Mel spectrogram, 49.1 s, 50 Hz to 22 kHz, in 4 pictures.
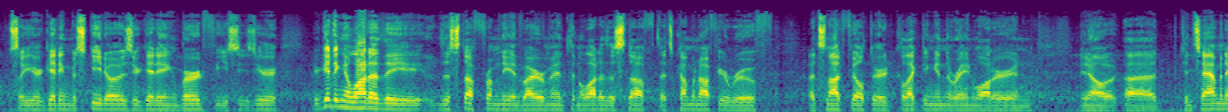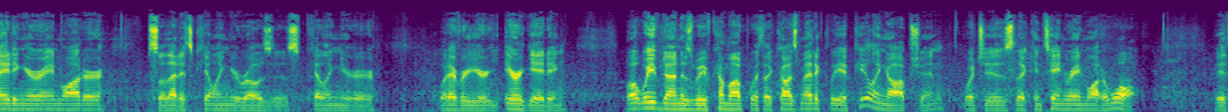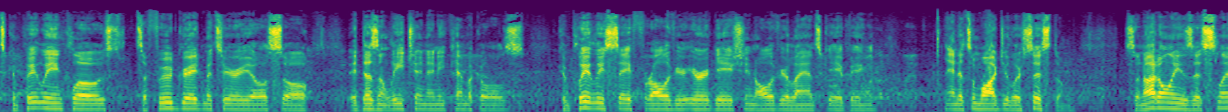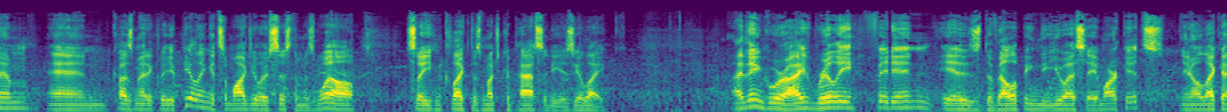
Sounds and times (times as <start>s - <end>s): Speech: 0.0s - 23.7s, 24.4s - 43.0s, 44.1s - 49.1s.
